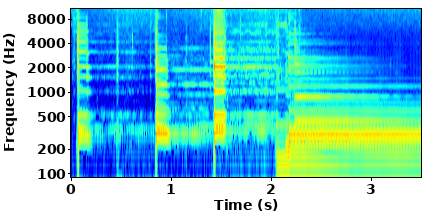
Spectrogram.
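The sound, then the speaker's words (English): A few separate plucked guitar notes ring out, then a full guitar chord, a thirteen sharp eleven, is strummed and left to sustain clearly on its own, with no voices. “That's that classic chord that, that uh, ends the … band songs”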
